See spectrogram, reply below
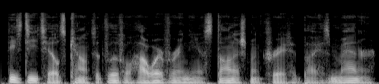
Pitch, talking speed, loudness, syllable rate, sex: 80 Hz, 190 wpm, -20 LUFS, 6.4 syllables/s, male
